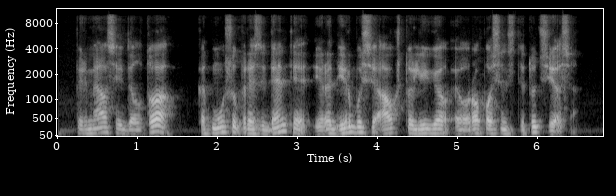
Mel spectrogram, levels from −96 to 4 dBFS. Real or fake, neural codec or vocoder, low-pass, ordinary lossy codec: fake; vocoder, 22.05 kHz, 80 mel bands, WaveNeXt; 9.9 kHz; Opus, 32 kbps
